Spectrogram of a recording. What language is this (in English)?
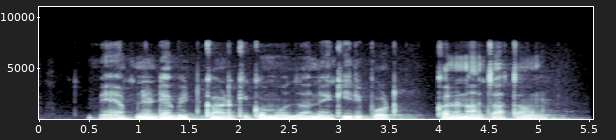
Hindi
